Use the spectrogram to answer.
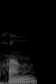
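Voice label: "peng" second tone, pinyin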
